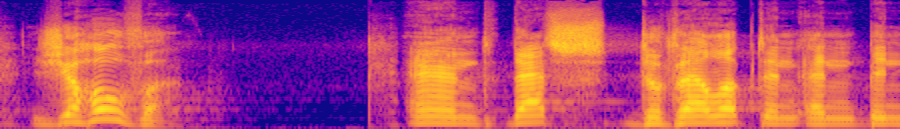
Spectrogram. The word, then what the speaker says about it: Yahweh: Well, they took the Hebrew letters for the word Adonai, the vowels from Adonai, and put it on Yahweh so that they wouldn't run the risk of accidentally, even though it doesn't have any vowels, saying the name of God.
